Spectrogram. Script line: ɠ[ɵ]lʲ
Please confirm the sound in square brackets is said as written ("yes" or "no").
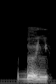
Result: yes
